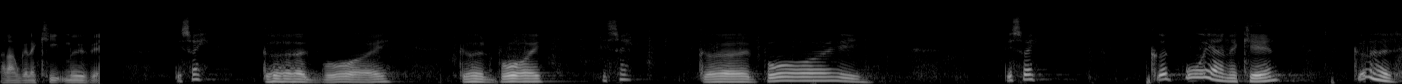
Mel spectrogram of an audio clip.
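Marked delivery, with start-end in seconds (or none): 1.7-13.9 very slow, high, sing-song, nice praising tone. Guiding the dog anakin while moving, in a nice praising tone for dog. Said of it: "that nice tone of voice that he understands means that he's doing well".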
